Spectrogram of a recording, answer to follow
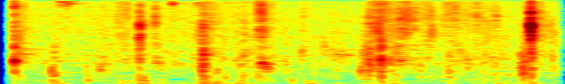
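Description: Hooves of a mule and a horse walking on a granite rock trail: an irregular clip-clop of several sharp strikes a second.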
